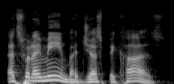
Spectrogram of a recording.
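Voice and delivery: ordinary delivery

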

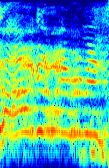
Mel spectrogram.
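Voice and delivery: very high comic shriek of panic; mock terrified scream. Human waking to a spider on the pillow, mock-panicked scream. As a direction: scream it high as if recoiling, laughing underneath.

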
